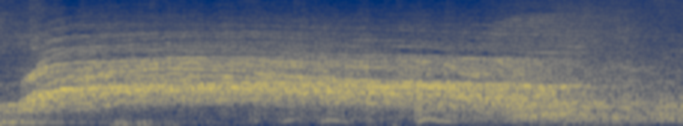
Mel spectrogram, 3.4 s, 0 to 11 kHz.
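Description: A small crowd at a gathering for 9/11 first responders shouts together in response, a loud sustained collective yell of mixed voices that swells quickly and holds for about three seconds before fading slightly.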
